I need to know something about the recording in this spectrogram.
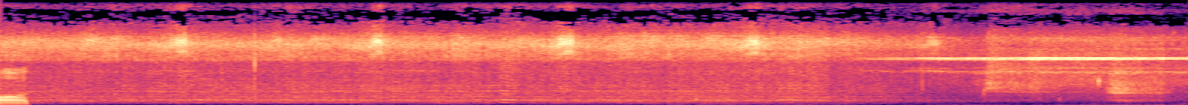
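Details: Honey bees at a wild nest being harvested for honey without protective gear: a dense, steady droning hum throughout, with a sharp knock at the very start and faint higher tones in the background.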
